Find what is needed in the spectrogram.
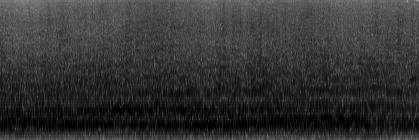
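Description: Stock car engines running at racing speed as a pack of cars goes by on a paved oval: a loud, steady engine drone.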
